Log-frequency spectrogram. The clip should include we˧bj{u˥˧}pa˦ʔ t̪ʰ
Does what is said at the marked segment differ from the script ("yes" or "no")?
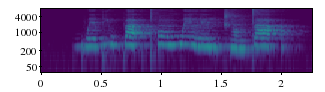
no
